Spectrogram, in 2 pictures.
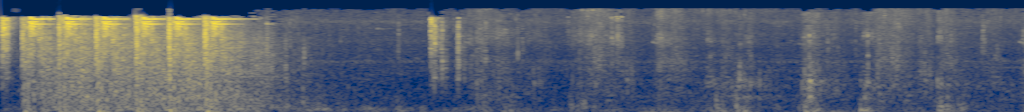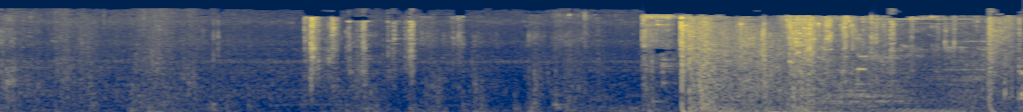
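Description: Video game gunfire from another player, rapid automatic bursts and single shots cracking in close clusters with quieter gaps, heavy volleys opening and closing the stretch.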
